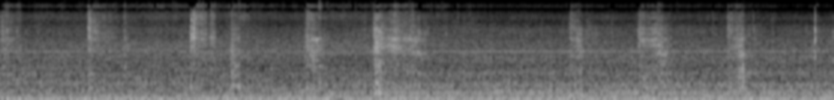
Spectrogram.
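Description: Spoon stirring a pot of simmering pasta sauce, with soft scraping and clinks recurring every second or so over a steady low bubbling hum, close by and fairly quiet.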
